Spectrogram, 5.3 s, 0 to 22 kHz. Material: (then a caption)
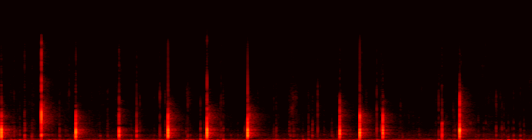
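Silicone. Long painted nails tap, scratch and press a flat, hand-sized rainbow octagonal silicone pop-it fidget toy with hollow bubbles, held in both hands. About twelve sharp, bright clicks and taps ring out and die almost instantly, centered around 1.3 kHz, with soft scratchy rustles between them over a faint low hum.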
